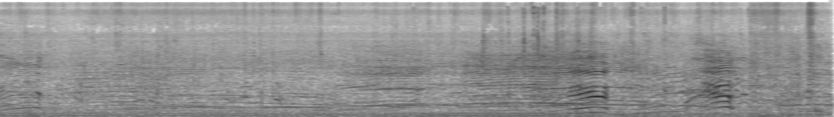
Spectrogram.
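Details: Cattle come off a truck during unloading. Several drawn-out, wavering moos grow louder, with two strong bellows near the end. Voices talk in Indonesian and a calf is mentioned nearby.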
